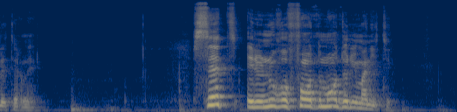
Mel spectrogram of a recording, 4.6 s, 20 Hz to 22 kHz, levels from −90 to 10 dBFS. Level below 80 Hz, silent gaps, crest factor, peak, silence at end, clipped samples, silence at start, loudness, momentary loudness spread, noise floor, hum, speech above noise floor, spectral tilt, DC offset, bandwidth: -70 dBFS; none; 20 dB; -10 dBFS; 0.65 s; under 0.1%; 0 s; -26 LUFS; 17 LU; -67 dBFS; none; 40 dB; -4.5 dB/octave; under 0.1%; over 20 kHz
